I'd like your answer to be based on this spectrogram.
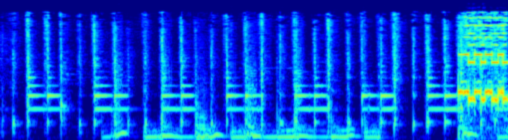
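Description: A telephone rings in repeated electronic bursts under a looping tune, ending in a louder, brighter chirp; no one speaks.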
